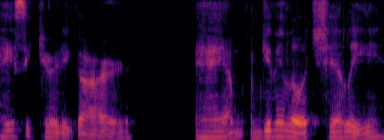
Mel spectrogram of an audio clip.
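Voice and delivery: put-on sultry, seductive flirting voice. Acting out a woman in her gown calling a security guard: acting out a flirty line. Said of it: "she's all in her gown and she's like".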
